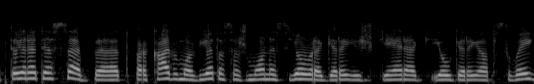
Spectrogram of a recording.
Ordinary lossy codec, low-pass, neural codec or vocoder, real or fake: Opus, 24 kbps; 7.2 kHz; codec, 16 kHz, 4.8 kbps, FACodec; fake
